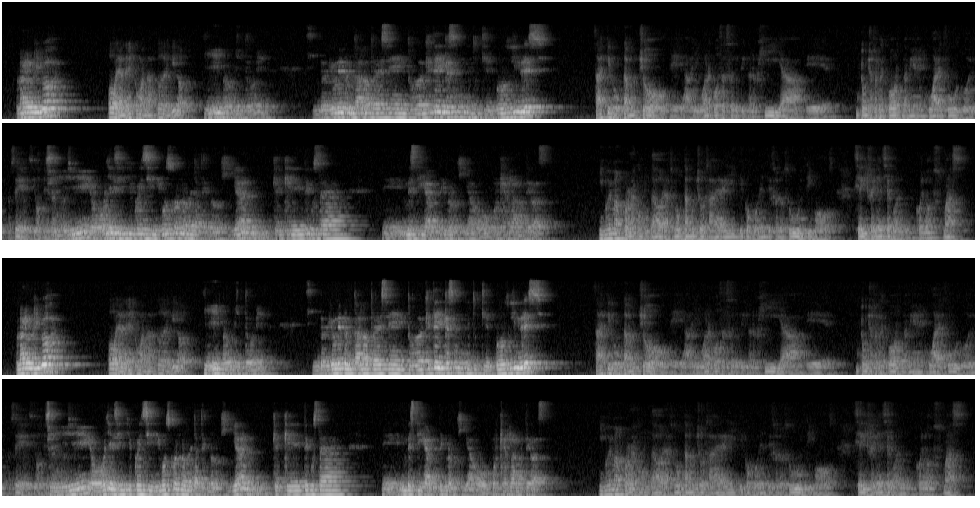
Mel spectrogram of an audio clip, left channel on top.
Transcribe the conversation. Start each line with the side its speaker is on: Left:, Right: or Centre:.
Right: Hola Rodrigo,
Left: Hola Andrés, ¿cómo andás? ¿Todo tranquilo?
Right: sí, todo bien, todo bien. Sí, Rodrigo me preguntaba la otra vez, eh, ¿tú a qué te dedicas en, en tus tiempos libres?
Left: Sabes que me gusta mucho eh, averiguar cosas sobre tecnología, eh, me gusta mucho hacer deporte también, jugar al fútbol, no sé si vos tenés
Right: Sí,
Left: alguno de esos.
Right: oye, sí, coincidimos con lo de la tecnología. ¿Qué, qué te gusta eh, investigar de tecnología o por qué rama te vas?
Left: Y me voy más por las computadoras, me gusta mucho saber ahí qué componentes son los últimos, si hay diferencia con, con los más,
